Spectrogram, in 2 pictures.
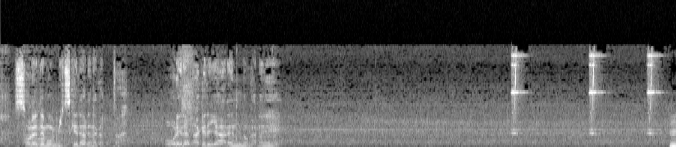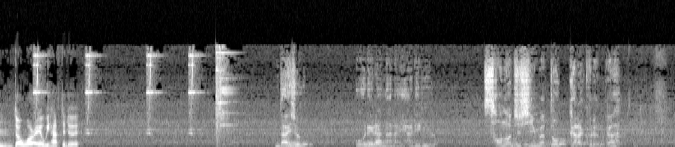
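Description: A man speaks in a rough, tense voice, close by.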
